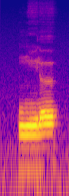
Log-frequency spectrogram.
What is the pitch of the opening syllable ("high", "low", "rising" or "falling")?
low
